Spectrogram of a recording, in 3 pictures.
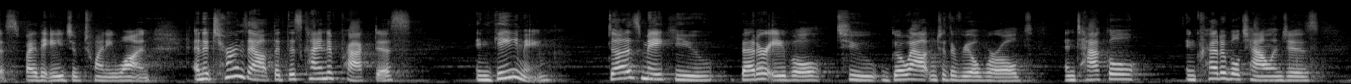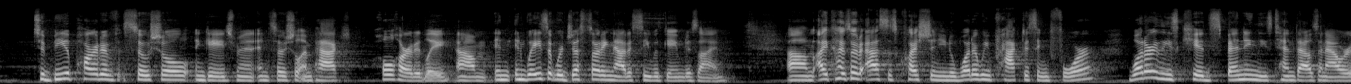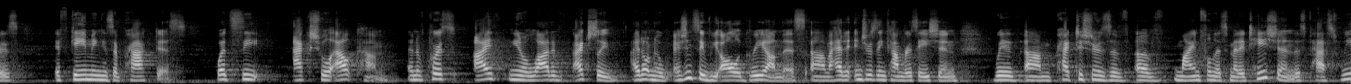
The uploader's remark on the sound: a presentation recorded during the 2011 Buddhist Geeks Conference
